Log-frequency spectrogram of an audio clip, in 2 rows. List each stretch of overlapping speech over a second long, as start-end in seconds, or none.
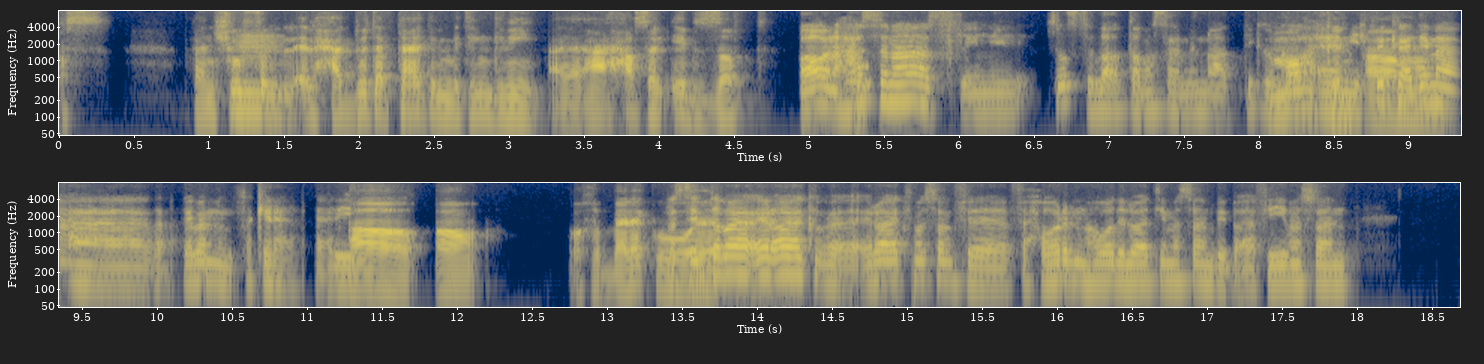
8.0-9.3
